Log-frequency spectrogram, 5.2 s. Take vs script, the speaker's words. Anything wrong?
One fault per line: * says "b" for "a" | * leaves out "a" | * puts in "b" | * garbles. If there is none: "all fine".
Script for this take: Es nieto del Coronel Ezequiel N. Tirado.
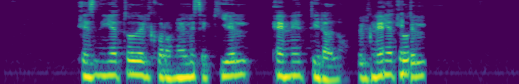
* garbles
